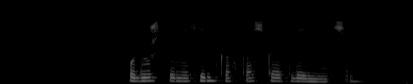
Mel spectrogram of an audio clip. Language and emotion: Russian, neutral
